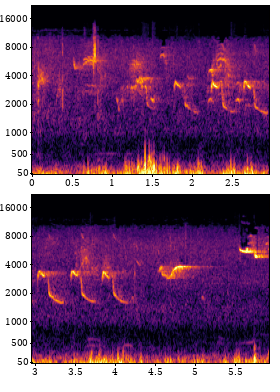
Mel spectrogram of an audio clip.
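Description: A songbird singing a run of about seven quick, downward-sliding whistled notes, over a strong uneven low rumble on the microphone with a thump about a second and a half in.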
